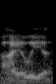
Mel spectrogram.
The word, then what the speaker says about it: Hialeah: any of the anxiousness just by the proper pronunciation of Hialeah, so thank you.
